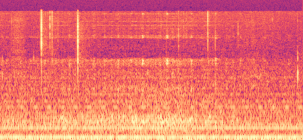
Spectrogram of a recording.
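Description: Steady low mechanical hum with a faint constant tone above it, an industrial machinery ambience that does not change.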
